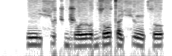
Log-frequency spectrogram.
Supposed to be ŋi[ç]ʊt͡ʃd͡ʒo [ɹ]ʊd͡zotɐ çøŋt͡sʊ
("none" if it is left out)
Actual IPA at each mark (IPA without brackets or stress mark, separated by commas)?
ç, ɹ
